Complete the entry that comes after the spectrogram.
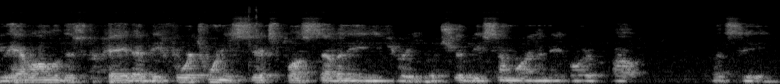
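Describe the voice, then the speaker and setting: Audible room echo surrounds a man speaking at a moderate pace, his fairly low voice making very wide pitch swings. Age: 60s. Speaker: judge. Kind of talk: court hearing. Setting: courtroom.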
